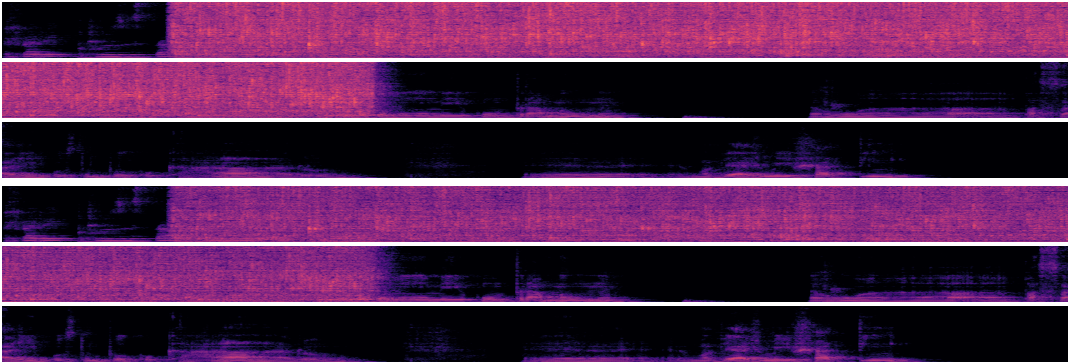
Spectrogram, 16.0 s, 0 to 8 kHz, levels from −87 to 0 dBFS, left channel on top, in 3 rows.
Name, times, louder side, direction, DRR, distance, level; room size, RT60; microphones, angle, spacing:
voice 1, 0.0-4.0, right 1 dB, 20° right, 3 dB, 3.4 m, -46 dB
sound 1, 0.8-7.2, left 7 dB, 35° left, 1.2 m, -26 dB
voice 2, 4.3-5.0 6.0-8.4 9.4-12.4 12.7-12.9 13.3-15.1, right 1 dB, 90° right, 2 dB, 4.4 m, -45 dB
13.0 x 8.0 x 6.1 m, 0.36 s
head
